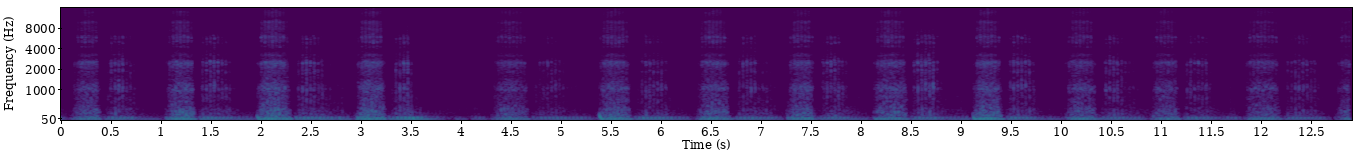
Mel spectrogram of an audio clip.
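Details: Iris the house cat purrs in a quiet room one evening, a relaxing recording. A close, rich low rumble repeats in steady breath-timed waves with a short lull partway through.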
